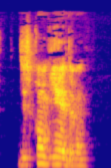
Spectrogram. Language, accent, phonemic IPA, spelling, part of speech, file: French, Canada, /dis.kɔ̃.vjɛ̃.dʁɔ̃/, disconviendront, verb, LL-Q150 (fra)-disconviendront.wav
- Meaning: third-person plural simple future of disconvenir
